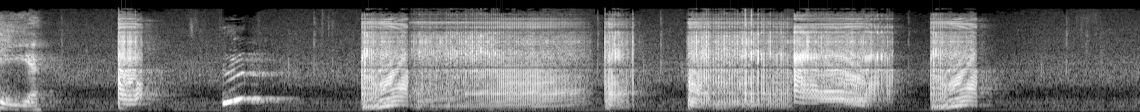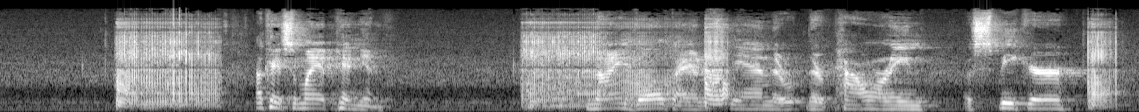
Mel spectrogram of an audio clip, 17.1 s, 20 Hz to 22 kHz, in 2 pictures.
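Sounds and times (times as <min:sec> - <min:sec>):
recorded fart sounds: 0:00.9 - 0:01.3, 0:02.7 - 0:07.6, 0:09.4 - 0:10.4, 0:12.4 - 0:14.3, 0:16.6 - 0:17.0.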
